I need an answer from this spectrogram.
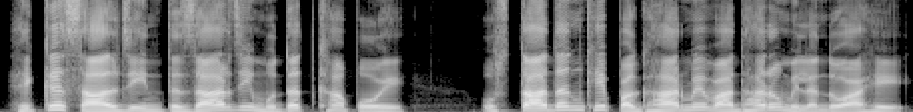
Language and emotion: Sindhi, neutral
